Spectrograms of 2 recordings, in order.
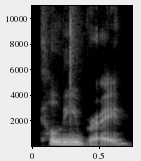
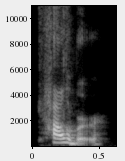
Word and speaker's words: caliber: like what 14-year-old Mimi I thought caliber was calra yes yes to be fair it was not written the same way caliber like Excalibur was WR so it didn't click in my head but apparently it's pronounced caliber not once again my ESL is coming to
